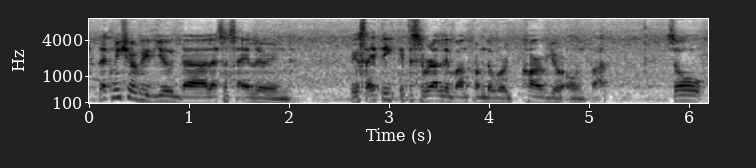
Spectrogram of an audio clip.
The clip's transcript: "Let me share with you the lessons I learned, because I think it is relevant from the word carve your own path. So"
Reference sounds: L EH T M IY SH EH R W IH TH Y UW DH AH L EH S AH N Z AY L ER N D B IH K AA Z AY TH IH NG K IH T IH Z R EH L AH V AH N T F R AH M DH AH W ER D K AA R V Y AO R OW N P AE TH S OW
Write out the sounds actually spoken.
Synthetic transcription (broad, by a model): L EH T M IY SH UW R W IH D Y UW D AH L EH S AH N S AY L ER N D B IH K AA S AY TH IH NG K IH T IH S R EH L AH V AH N T F R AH M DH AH W ER D K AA R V Y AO R OW N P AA T S OW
